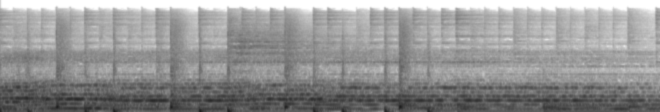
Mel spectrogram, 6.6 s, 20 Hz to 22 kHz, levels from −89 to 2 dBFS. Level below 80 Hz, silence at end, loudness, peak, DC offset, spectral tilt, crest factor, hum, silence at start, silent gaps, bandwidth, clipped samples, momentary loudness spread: -26 dBFS; 0 s; -17 LUFS; -2 dBFS; under 0.1%; -6 dB/octave; 14 dB; none; 0 s; none; 17 kHz; under 0.1%; 5 LU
